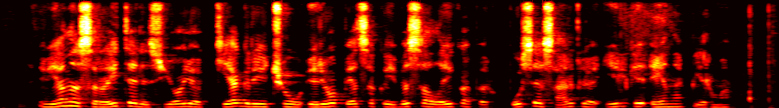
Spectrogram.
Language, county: Lithuanian, Panevėžys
